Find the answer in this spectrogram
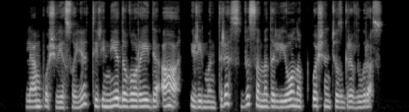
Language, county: Lithuanian, Kaunas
